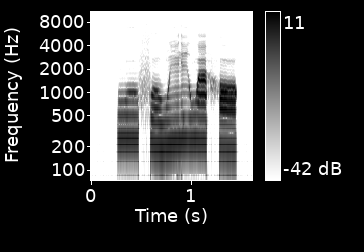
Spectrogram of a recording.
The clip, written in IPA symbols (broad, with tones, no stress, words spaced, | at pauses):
wu˦ fo˧wĩ˦ɾi˦ wã˦hɔ˧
